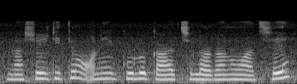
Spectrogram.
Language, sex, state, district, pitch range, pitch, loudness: Bengali, female, West Bengal, Alipurduar, 230-270 Hz, 250 Hz, -15 LUFS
